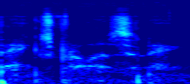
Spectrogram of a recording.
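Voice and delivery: whispering. Repeating a sign-off after being misheard, whispering. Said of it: "Whispering to people?".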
